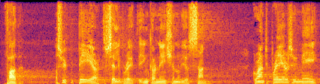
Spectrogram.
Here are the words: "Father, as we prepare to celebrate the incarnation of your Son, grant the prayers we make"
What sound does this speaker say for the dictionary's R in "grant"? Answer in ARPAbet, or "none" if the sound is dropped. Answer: R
